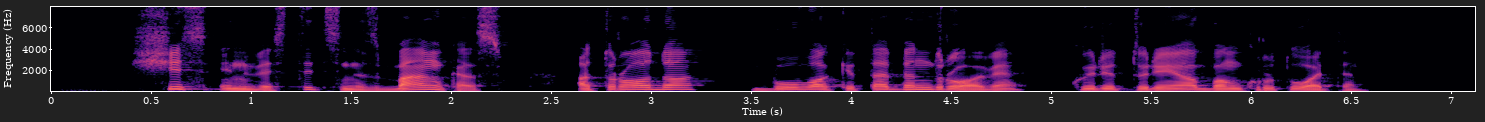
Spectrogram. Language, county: Lithuanian, Kaunas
